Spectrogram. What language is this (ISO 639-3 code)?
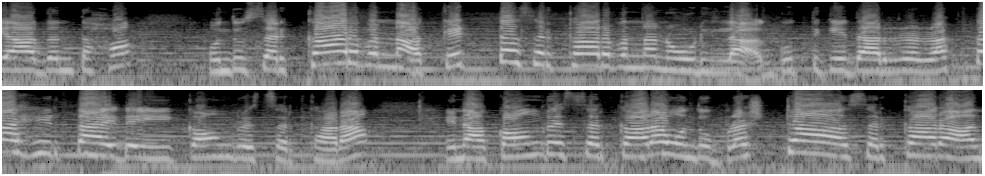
kan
